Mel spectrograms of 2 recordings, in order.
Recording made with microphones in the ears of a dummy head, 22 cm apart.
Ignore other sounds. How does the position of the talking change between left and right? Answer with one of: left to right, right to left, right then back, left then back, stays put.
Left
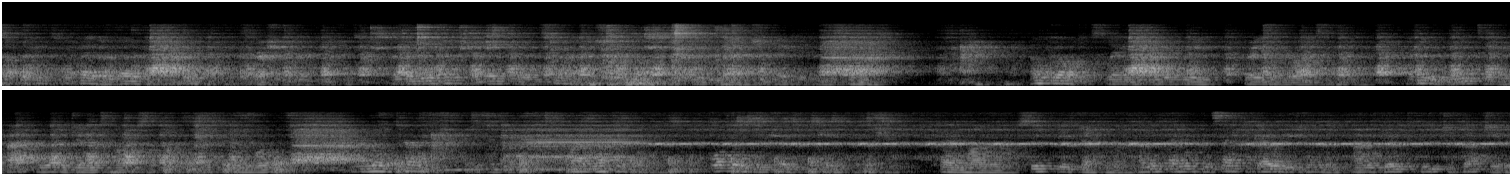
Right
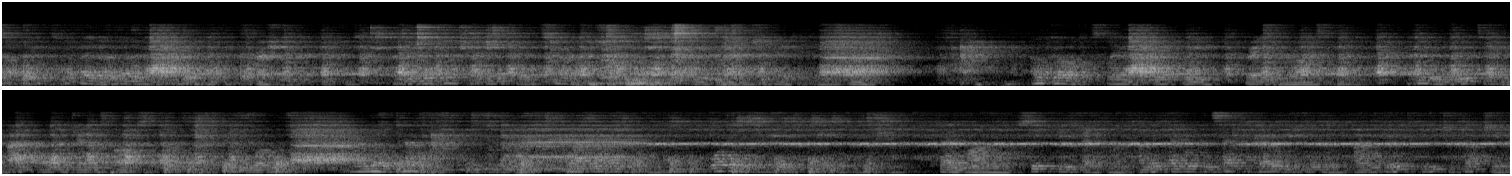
right then back.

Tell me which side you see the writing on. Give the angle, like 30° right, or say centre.
20° left.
